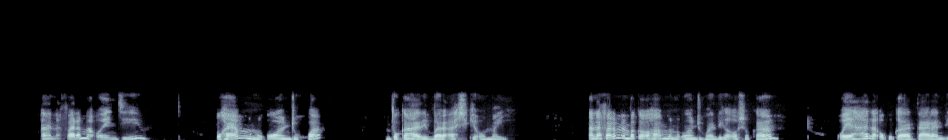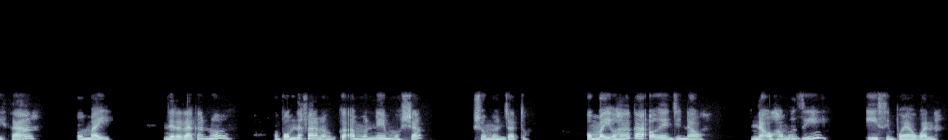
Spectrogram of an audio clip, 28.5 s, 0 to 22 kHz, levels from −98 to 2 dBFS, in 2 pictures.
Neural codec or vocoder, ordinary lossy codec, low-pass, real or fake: vocoder, 44.1 kHz, 128 mel bands every 512 samples, BigVGAN v2; Opus, 64 kbps; 7.2 kHz; fake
